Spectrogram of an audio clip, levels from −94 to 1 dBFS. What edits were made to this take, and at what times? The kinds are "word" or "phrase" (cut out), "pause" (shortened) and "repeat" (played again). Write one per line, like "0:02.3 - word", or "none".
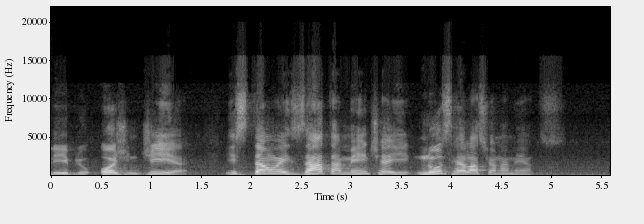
0:01.5 - pause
